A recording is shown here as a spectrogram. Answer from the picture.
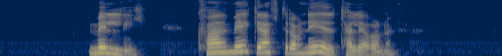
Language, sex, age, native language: Icelandic, male, 20-29, Icelandic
